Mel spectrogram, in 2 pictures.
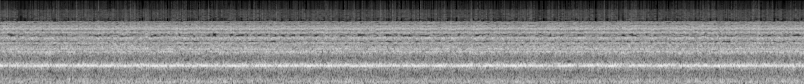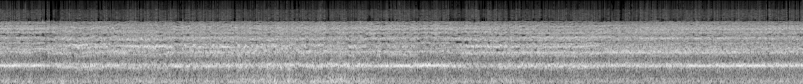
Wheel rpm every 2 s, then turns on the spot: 230, 230, 240, 230, 220, 220, 220, 230.
none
